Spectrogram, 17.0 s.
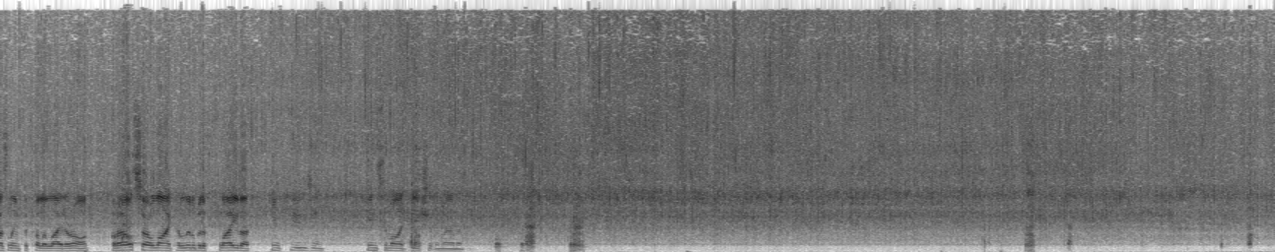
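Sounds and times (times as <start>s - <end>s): food sizzling in frying pan: 0.0s - 17.0s
metal tongs knocking pan: 5.4s - 8.0s, 13.1s - 14.4s.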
